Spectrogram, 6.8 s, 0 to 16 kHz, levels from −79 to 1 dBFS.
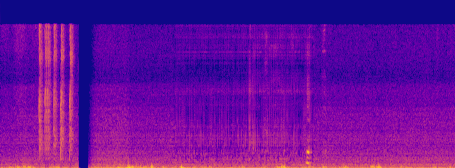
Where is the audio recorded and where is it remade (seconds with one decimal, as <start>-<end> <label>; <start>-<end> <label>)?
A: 0.0-2.6 recorded; 2.6-4.7 remade; 4.7-6.8 recorded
